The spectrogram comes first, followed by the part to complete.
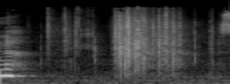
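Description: Small clear plastic bags of resin diamond-painting drills crinkling as they are handled: a few faint ticks, then a longer rustle about a second in.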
